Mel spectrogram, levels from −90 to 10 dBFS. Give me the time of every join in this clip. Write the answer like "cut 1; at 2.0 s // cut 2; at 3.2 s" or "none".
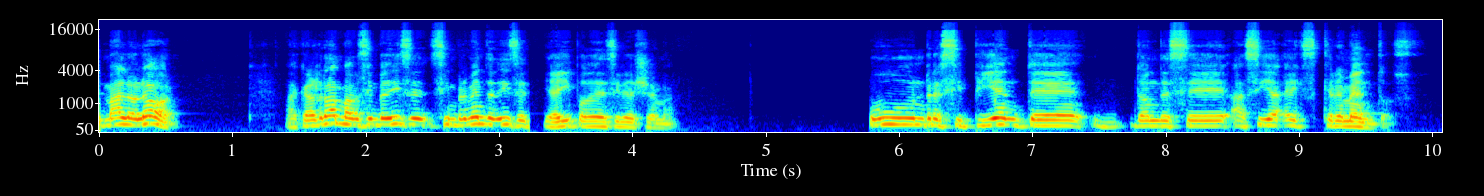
cut 1; at 3.2 s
